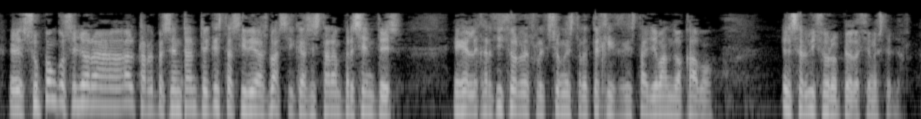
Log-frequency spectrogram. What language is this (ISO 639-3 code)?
spa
